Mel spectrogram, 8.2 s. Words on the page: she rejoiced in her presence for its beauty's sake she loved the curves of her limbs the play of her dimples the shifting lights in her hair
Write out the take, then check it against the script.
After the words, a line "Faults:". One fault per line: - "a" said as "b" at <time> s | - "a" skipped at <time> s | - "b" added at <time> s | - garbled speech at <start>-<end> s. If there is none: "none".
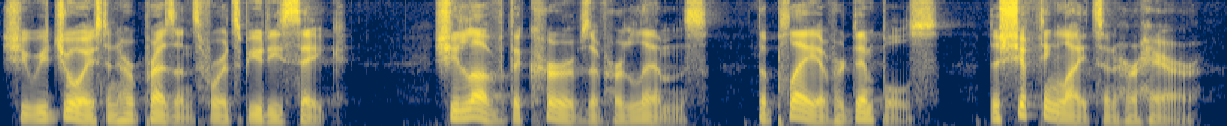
she rejoiced in her presence for its beauty's sake she loved the curves of her limbs the play of her dimples the shifting lights in her hair
Faults:
none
